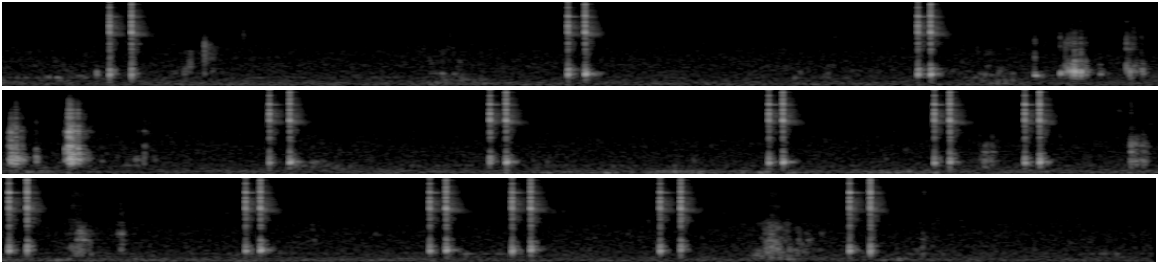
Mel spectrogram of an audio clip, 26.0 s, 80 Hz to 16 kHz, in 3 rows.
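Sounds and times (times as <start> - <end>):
computer mouse button clicking: 0.8 - 1.2, 4.3 - 4.6, 6.9 - 7.2, 10.7 - 11.0, 12.4 - 12.6, 14.4 - 14.7, 15.7 - 16.6, 17.4 - 17.7, 19.2 - 19.5, 20.6 - 21.5, 22.3 - 22.6, 23.7 - 24.0.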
